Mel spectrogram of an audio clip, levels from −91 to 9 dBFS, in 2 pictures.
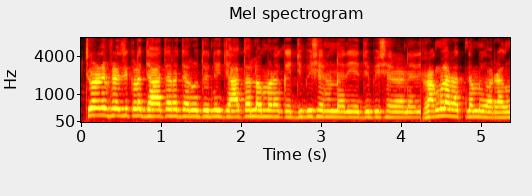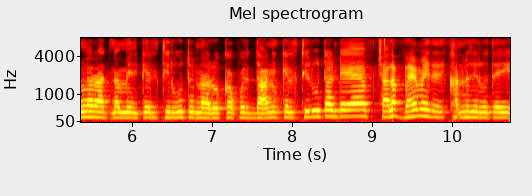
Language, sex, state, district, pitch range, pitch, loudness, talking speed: Telugu, male, Telangana, Karimnagar, 190-220 Hz, 200 Hz, -16 LUFS, 140 wpm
